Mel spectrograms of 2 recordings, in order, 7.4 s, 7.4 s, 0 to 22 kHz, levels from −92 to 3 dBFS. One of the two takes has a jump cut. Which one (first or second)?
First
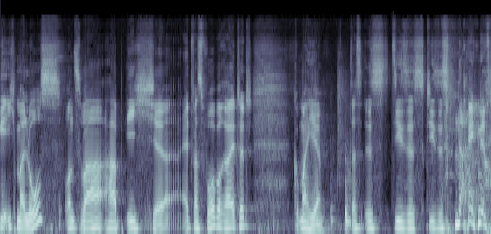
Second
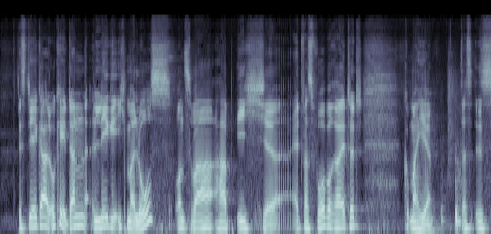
first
